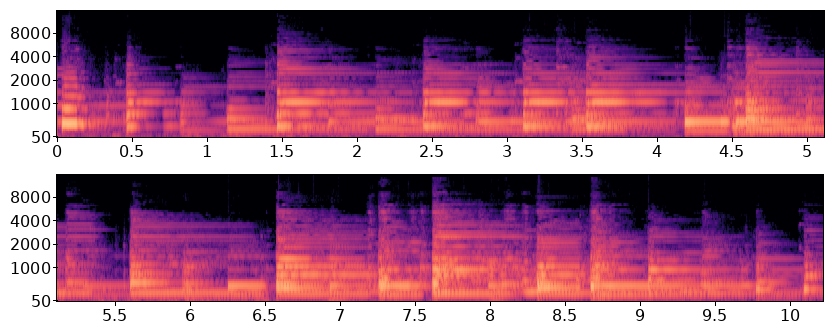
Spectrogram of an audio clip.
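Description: Solo five-string banjo, in G tuning capoed up to A flat with the fifth string spiked at the second fret, picking a slow folk melody. Each note is plucked and rings on, and lower notes are held under the tune.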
